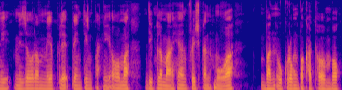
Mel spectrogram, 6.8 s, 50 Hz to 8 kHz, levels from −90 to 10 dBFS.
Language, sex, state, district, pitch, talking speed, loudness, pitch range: Mizo, male, Mizoram, Aizawl, 110 Hz, 185 wpm, -21 LUFS, 105-115 Hz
